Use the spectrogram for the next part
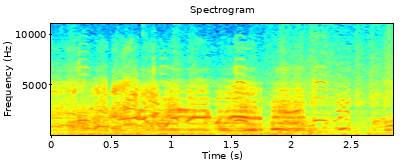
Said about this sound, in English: Hey, there's a family of geese.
